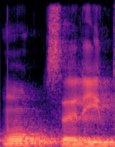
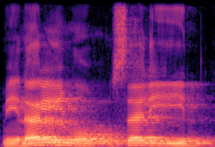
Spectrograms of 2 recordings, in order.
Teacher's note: ഹുക്മൻ വജഅലനി മിനൽ മുർസലീൻ, റാഇനെ തഫ്ഖീം ചെയ്യുക. മുർസലീൻ തടിപ്പിച്ച് പറയണം റാഇനെ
